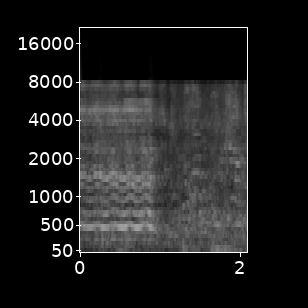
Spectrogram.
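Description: A man singing a Turkish folk song (türkü), holding a long note with vibrato that ends about a second in. The chatter of people in the room follows.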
